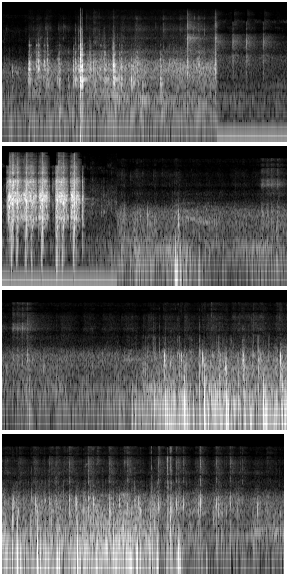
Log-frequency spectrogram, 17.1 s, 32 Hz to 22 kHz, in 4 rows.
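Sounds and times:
running footsteps on dirt path: 0.4s - 7.0s, 9.2s - 17.0s.

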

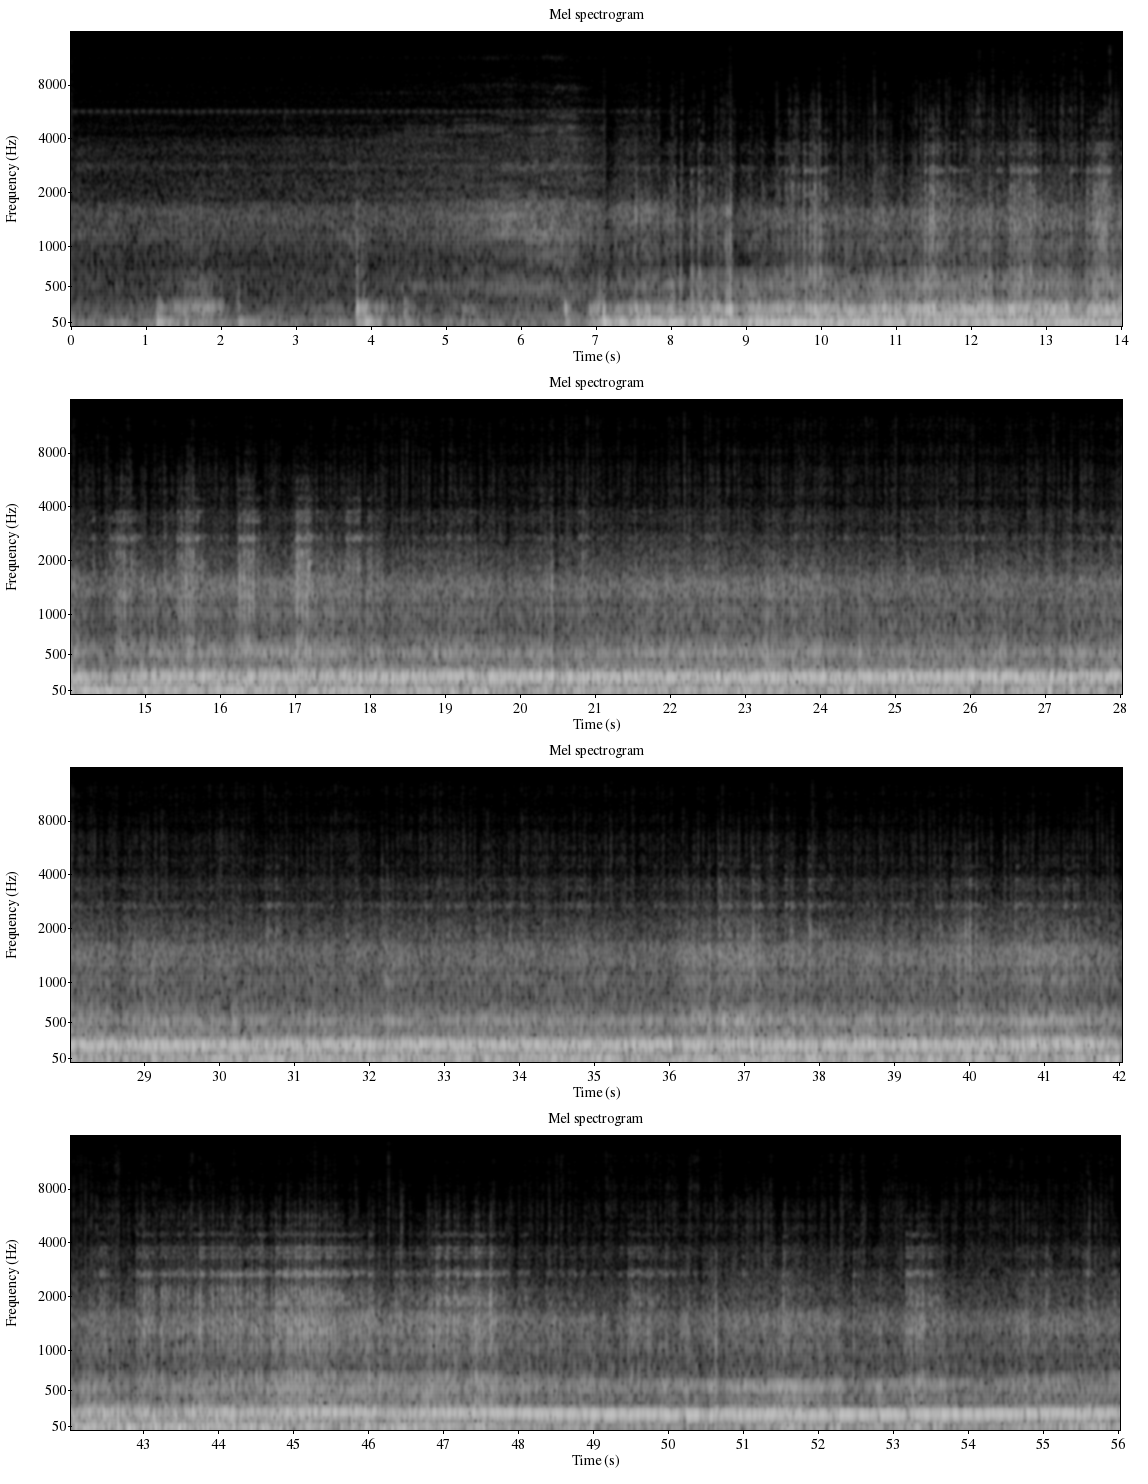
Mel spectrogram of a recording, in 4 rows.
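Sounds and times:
wind and road rumble: 0.0s - 56.0s
regular pulses: 1.2s - 10.4s.

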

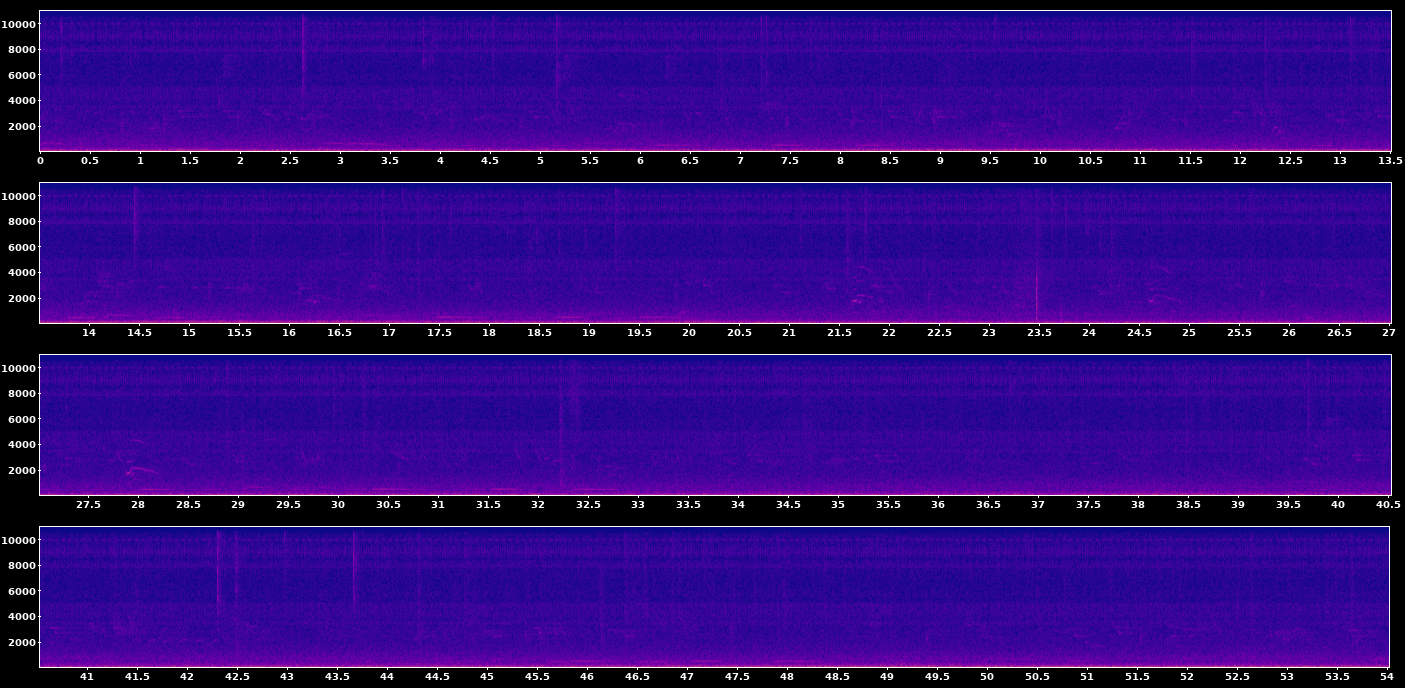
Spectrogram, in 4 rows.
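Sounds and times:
birds chirping: 0.0s - 36.8s, 37.4s - 54.0s
wood fire crackling in stove: 3.4s - 53.9s
faint bird chirps: 43.6s - 54.0s.

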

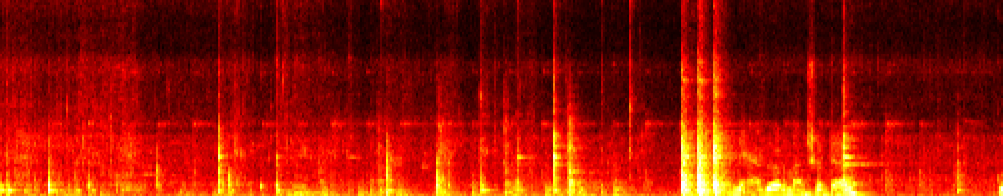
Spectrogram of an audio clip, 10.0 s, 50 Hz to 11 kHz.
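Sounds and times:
wooden spatula scraping a pot: 0.0s - 6.1s.

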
